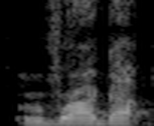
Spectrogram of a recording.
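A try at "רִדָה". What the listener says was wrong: There you go, rida, not rada, rida.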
